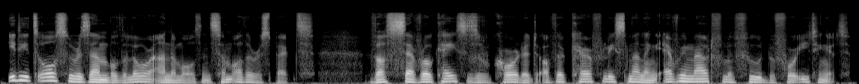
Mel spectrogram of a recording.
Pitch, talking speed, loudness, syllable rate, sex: 110 Hz, 180 wpm, -18 LUFS, 6.5 syllables/s, male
